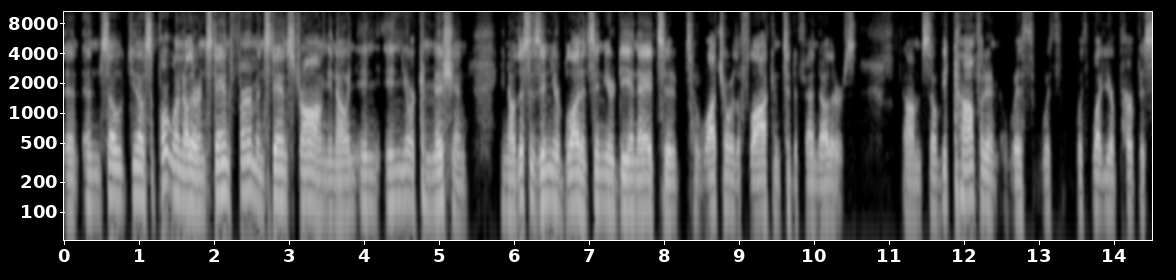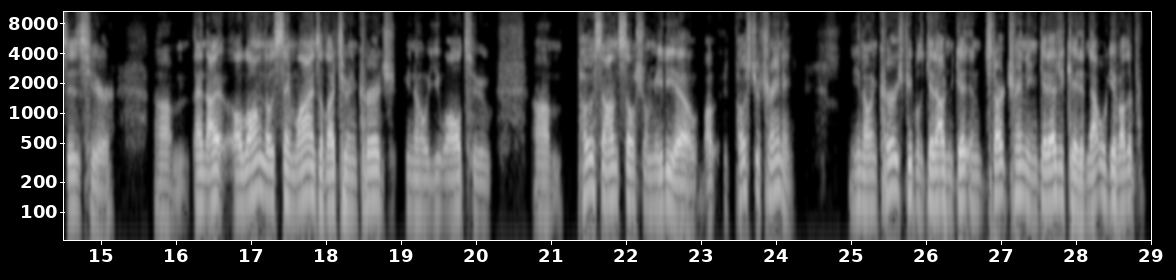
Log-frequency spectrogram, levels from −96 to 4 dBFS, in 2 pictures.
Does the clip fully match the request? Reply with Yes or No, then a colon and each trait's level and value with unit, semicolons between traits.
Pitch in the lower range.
Yes: low, 125 Hz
